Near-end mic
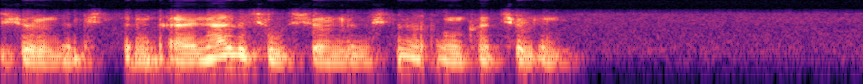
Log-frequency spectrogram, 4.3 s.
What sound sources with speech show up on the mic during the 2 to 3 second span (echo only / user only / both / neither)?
echo only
